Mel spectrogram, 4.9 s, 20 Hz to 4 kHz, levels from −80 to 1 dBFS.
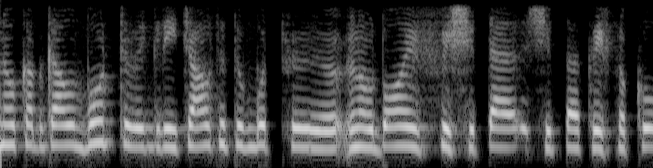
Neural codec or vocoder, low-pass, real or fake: codec, 16 kHz, 0.5 kbps, X-Codec, WavLM features, trained on Multilingual LibriSpeech; 3.6 kHz; fake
